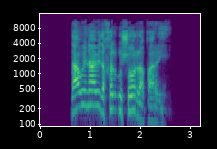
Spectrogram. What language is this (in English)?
Pashto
